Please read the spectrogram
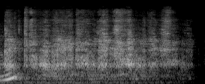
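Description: A spoon stirring and scraping around a stainless steel saucepan of thick melted chocolate and peanut butter: a steady rasping scrape that dies away near the end.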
